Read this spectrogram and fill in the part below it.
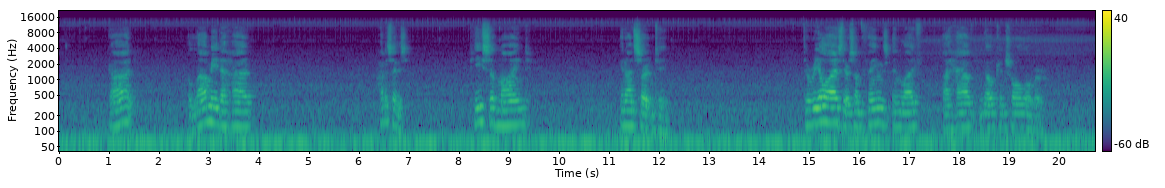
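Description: An elderly man speaks calmly and slowly close to a microphone, with long pauses.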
